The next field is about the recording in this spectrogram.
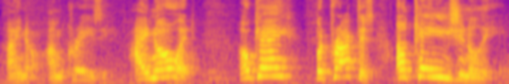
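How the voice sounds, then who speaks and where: A man's voice: very high-pitched, huge pitch swings, takes it slowly, exaggerated voice. An actor playing a goofy man in a TV comedy sketch, clowning around playfully. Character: goofy man who does animal exercises.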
